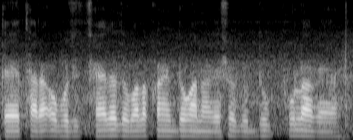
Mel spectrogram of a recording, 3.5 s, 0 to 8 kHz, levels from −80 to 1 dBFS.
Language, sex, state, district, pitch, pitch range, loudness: Chakma, male, Tripura, Unakoti, 110 Hz, 105-115 Hz, -18 LUFS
